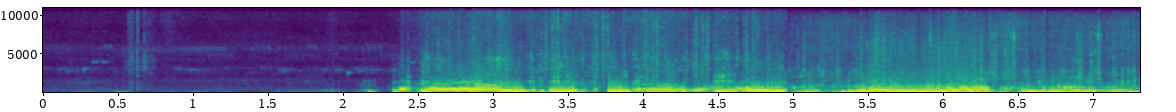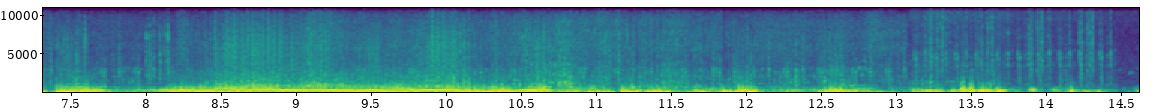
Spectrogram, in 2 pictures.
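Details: Lions in the Maasai Mara, with a lioness attacking a buffalo cow and her newborn calf. After a quiet start with clicks, loud rough snarling and growling begins at about two seconds and continues almost without pause.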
